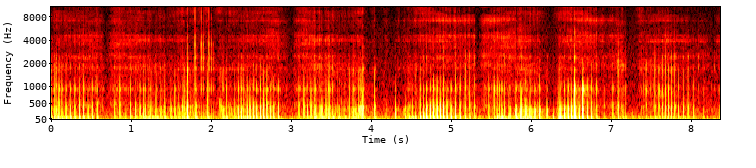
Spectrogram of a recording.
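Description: A wooden stick scrapes across the lid and side of a hollow, round openwork carved wooden jewelry box. It makes soft, low, rapidly ratcheting rasps in uneven bursts, almost like a purr, with little brightness.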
